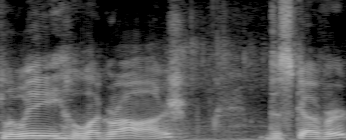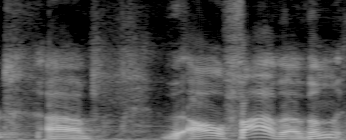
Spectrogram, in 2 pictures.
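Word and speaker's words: Lagrange: l5 incidentally regarding pronunciation the frenchman himself who was of Italian origin that worked in France pronounce his name legrasse but it sounds fakie and weird to talk about the lagrangian point so now that's an English word I'm just gonna call it Lagrangian otherwise it'd be garbage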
